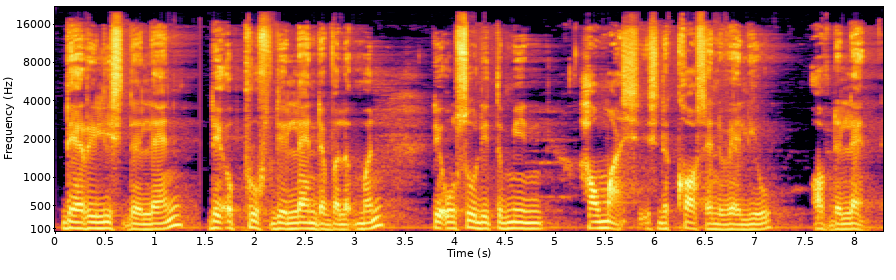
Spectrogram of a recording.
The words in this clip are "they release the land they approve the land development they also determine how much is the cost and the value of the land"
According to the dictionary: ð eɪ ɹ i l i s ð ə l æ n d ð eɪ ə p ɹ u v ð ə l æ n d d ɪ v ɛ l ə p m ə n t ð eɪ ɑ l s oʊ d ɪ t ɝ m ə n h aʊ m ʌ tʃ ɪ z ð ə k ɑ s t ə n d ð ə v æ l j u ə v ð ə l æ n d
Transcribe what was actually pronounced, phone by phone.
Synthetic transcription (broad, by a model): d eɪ ɹ i l i s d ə l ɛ n d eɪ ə p ɹ u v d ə l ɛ n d d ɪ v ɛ l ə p m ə n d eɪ ɑ l s oʊ d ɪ t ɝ m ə n h aʊ m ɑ tʃ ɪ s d ə k ɑ s ə n d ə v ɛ l j u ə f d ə l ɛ n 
